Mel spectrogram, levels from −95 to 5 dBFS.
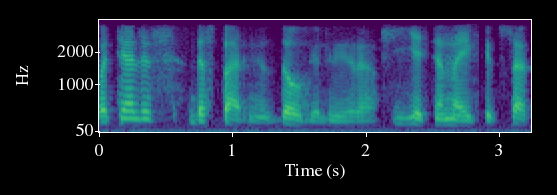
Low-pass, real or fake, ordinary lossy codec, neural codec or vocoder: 3.6 kHz; real; AAC, 24 kbps; none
